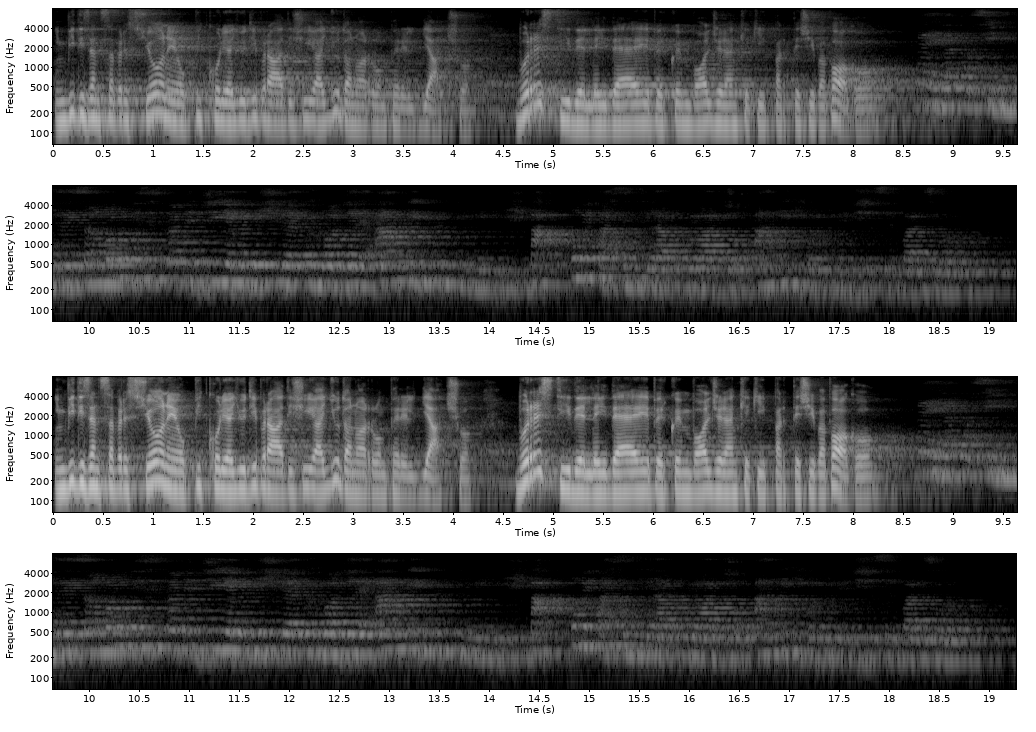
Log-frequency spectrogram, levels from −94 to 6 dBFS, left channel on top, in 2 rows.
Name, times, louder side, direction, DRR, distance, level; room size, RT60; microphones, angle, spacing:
voice 1, 0.0-4.2 4.6-8.2, right 7 dB, 60° right, 19 dB, 0.4 m, -30 dB
voice 2, 4.3-4.7 8.6-18.7, equal, 5° right, -8 dB, 5.2 m, -53 dB
22.5 x 14.5 x 8.1 m, 2.5 s
head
